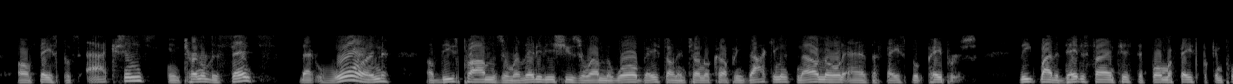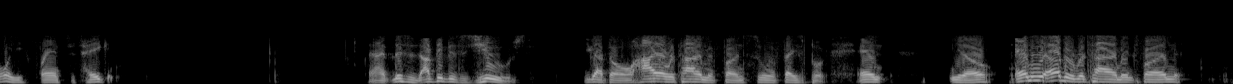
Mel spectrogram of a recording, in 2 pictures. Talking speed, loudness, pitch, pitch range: 140 wpm, -30 LUFS, 110 Hz, 95-115 Hz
